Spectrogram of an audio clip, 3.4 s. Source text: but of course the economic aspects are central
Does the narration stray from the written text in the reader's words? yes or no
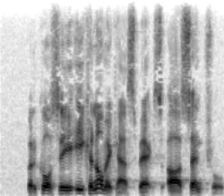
no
